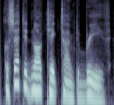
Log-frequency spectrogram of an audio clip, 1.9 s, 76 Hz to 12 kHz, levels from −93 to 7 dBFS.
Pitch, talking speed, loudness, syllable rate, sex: 130 Hz, 220 wpm, -17 LUFS, 5.9 syllables/s, male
